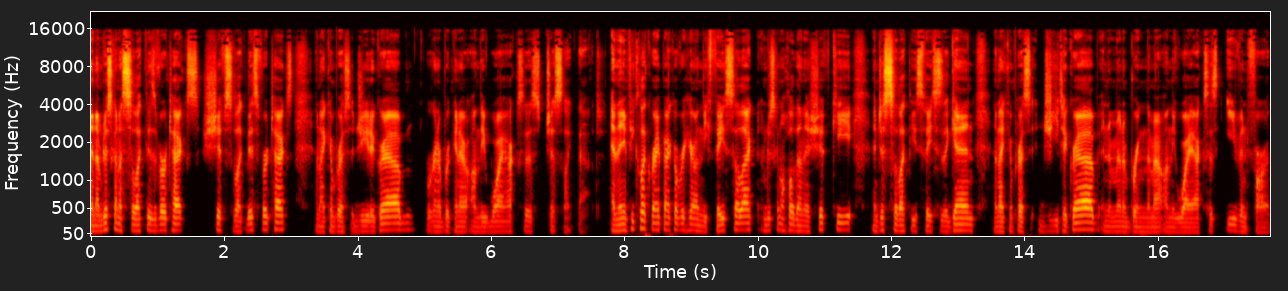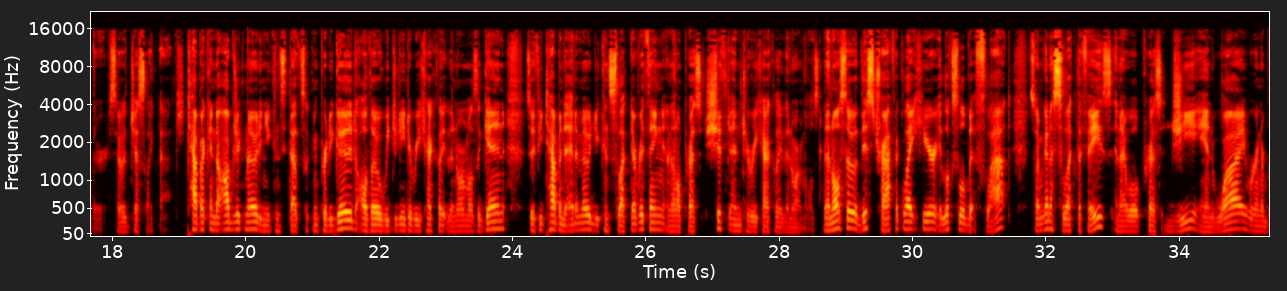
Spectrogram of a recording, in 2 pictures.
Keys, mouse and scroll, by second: 0.5 right click, 1.0-2.1 middle drag, 2.1 shift+right click, 2.3 scroll down 1, 2.4-3.9 middle drag, 3.9 g, 7.2 scroll down 2, 7.3-9.1 middle drag, 9.1 click, 10.2 right click, 11.0 shift+right click, 11.7 shift+right click, 12.3 shift+right click, 12.6 scroll down 1, 12.7-13.7 middle drag, 13.7-14.3 scroll up 1, 14.3 g, 17.8 middle click, 18.5 scroll down 2, 18.6 Tab, 18.8 middle click, 19.4-19.9 scroll down 3, 19.5 Tab, 19.9-21.4 middle drag, 21.4-23.3 scroll up 3, 21.6 middle click, 23.3 Tab, 24.5 a, 26.9 shift+n, 27.4-28.5 shift+middle drag, 28.5 scroll up 1, 28.6-32.0 middle drag, 32.0 right click, 32.2-33.9 middle drag, 33.9 g.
